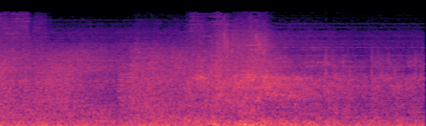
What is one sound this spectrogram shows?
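Heavy mechanical footsteps thud and rumble.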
